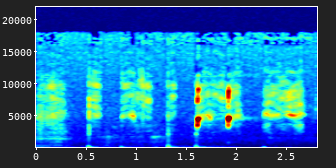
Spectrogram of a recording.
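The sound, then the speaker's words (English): Pen scratching on a surface while drawing a brain: soft, irregular strokes and taps, quiet and dry, with short gaps between them. “So let me try and draw a brain.”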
